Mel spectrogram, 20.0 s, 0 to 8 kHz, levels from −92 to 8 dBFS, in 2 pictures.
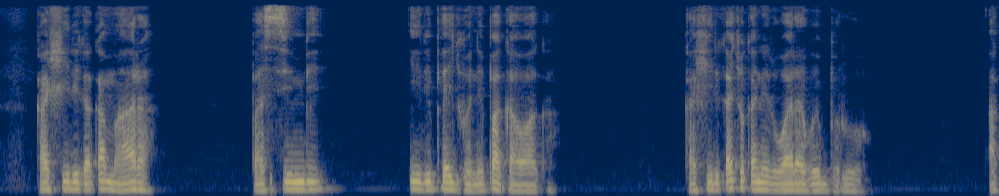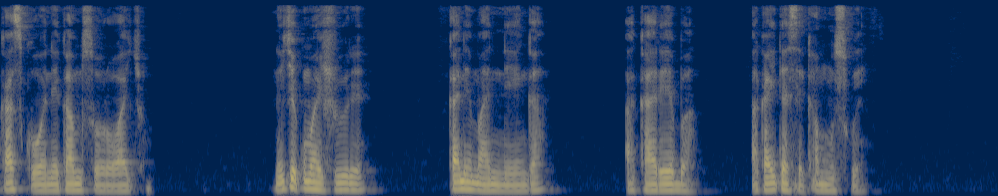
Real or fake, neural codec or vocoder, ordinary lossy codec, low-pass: real; none; MP3, 64 kbps; 7.2 kHz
